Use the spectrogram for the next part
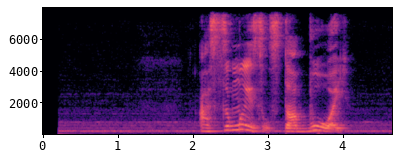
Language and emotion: Russian, angry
